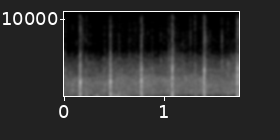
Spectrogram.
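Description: Congregation applause for the deacons comes through as about six crisp, evenly spaced claps in a steady rhythm. They are fairly soft, over a faint background murmur, with no one speaking.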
